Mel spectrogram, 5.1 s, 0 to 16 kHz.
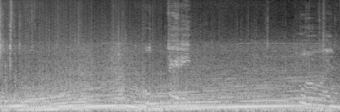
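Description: A 576bhp 6000cc W12 car engine rumbles loudly and close up, with a deep, throbbing idle and rising revs throughout, and someone talks over it.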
